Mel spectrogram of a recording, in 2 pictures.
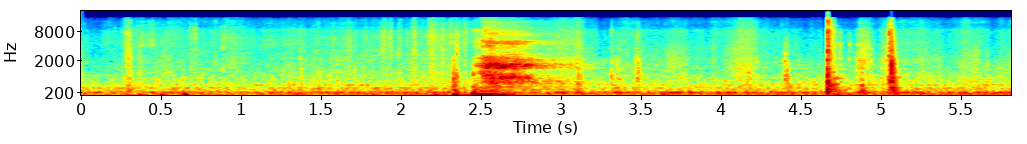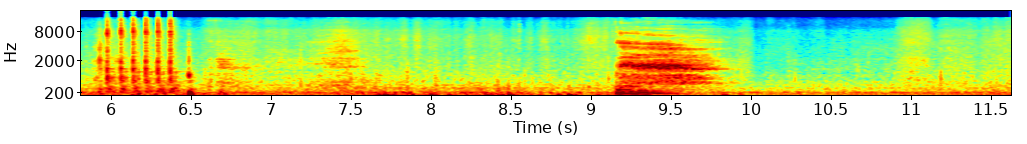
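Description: Hands handling and fitting a carbon-fibre and Alcantara handbrake-lever cover: plastic rubbing and scraping noises, with a quick run of small clicks about six seconds in, over a steady low hum.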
